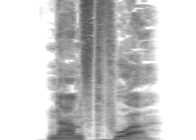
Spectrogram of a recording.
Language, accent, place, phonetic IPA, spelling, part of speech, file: German, Germany, Berlin, [ˌnaːmst ˈfoːɐ̯], nahmst vor, verb, De-nahmst vor.ogg
- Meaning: second-person singular preterite of vornehmen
